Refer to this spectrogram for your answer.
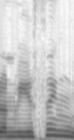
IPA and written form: rəɳˈʋiːr sɪŋ (Ranveer Singh)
